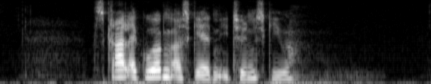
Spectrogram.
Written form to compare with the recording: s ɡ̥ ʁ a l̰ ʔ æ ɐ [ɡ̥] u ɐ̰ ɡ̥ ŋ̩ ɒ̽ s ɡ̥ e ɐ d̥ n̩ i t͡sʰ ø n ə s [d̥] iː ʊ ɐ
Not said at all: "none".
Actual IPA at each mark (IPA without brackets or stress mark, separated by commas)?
ɡ̥, ɡ̥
